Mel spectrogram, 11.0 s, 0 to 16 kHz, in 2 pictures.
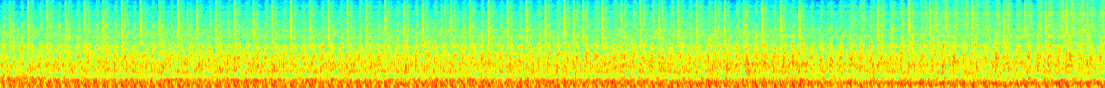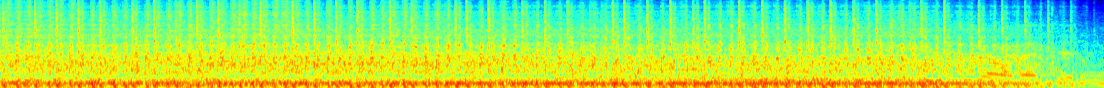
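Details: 20-year-old Honda HRB215 mower with air filter on and original carburetor cleaned: loud, steady engine with a slightly lumpy, uneven beat as if still on choke. Running rich; a carb swap later fixed it.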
